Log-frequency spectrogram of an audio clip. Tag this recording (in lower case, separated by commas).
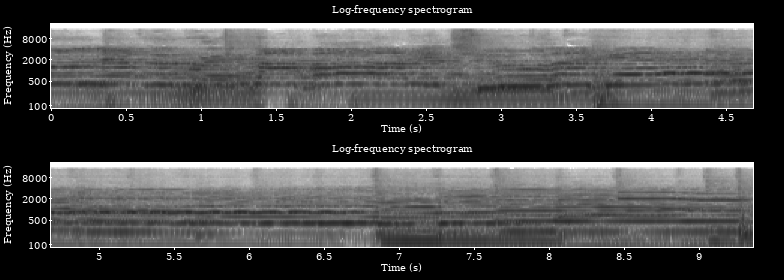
music, singing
